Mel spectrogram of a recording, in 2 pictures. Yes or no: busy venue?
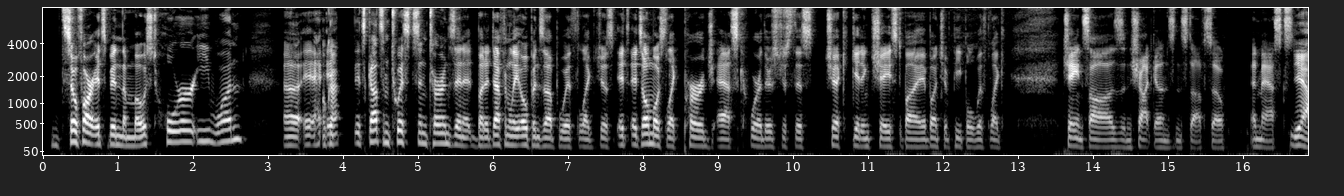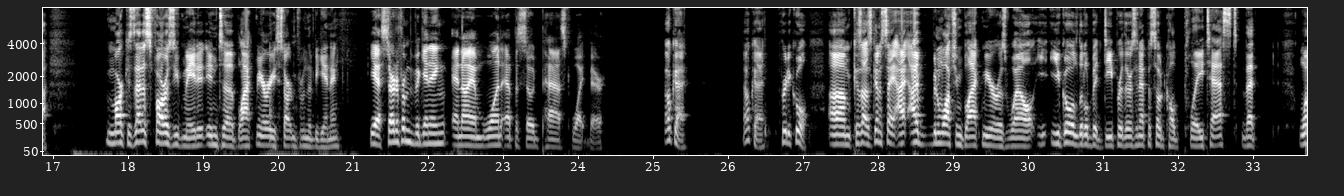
no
